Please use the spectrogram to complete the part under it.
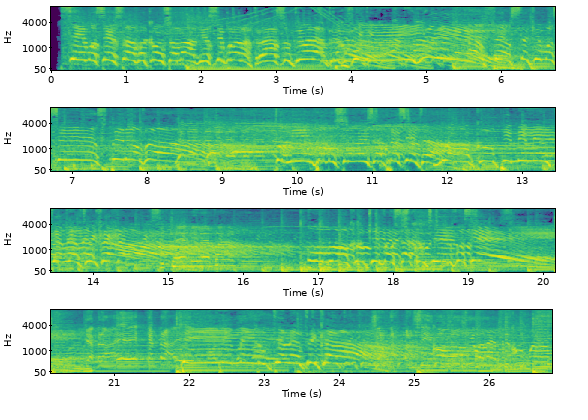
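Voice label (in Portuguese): locutor chamada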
